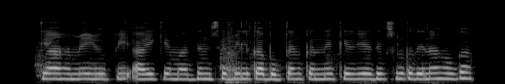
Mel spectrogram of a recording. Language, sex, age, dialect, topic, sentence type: Hindi, female, 18-24, Awadhi Bundeli, banking, question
